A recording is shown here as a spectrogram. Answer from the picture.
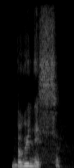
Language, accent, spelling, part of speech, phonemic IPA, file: French, Canada, brunisses, verb, /bʁy.nis/, LL-Q150 (fra)-brunisses.wav
- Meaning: second-person singular present/imperfect subjunctive of brunir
